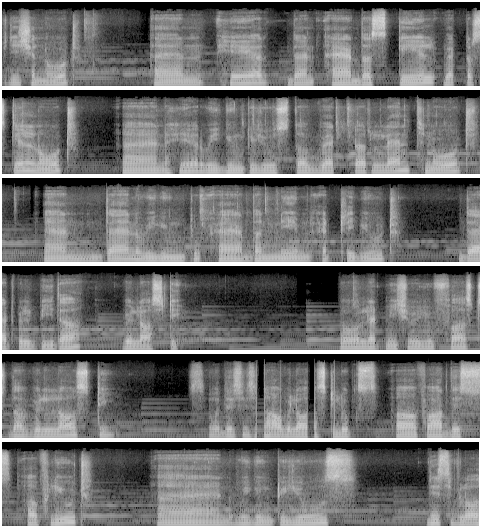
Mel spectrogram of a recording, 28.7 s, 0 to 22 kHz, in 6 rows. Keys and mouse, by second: 2.3-5.8 drag, 2.3-5.8 middle drag, 6.3-10.0 drag, 6.3-10.0 middle drag, 10.7-13.6 drag, 10.7-13.6 middle drag, 16.2-18.1 drag, 16.2-17.9 middle drag, 18.5 ctrl+shift+drag, 20.6 shift+Left, 20.6 space, 25.0 space, 25.9-28.0 right drag, 26.1 x.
